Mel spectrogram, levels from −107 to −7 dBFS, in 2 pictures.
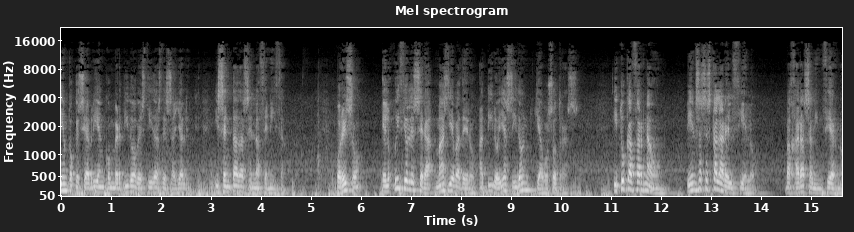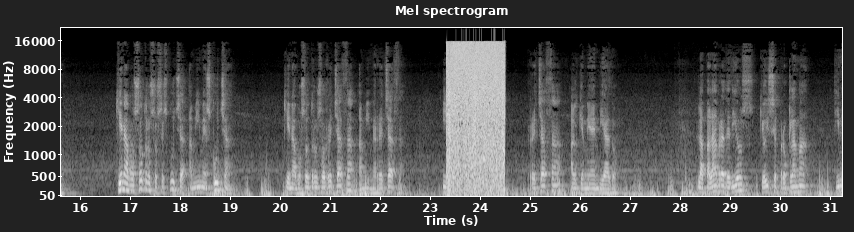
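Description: Samples built from the wrong bytes take over the audio from 23.32 to 24.50 s, a stretch of about 1.2 s. Across that span the reader is misassembling each sample's bytes, whether by a one-byte offset, a reversed byte order or a wrong alignment assumption, so the rapidly fluctuating low-order bits land in the most significant position. The result is a burst of loud, harsh broadband noise.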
